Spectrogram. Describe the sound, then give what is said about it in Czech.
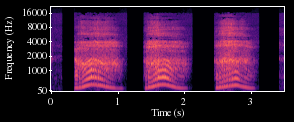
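A voice demonstrates the guttural French R three times, produced in the throat, each a throaty, raspy voiced rumble lasting under a second, evenly spaced with short pauses, fairly loud. “Jak správně vyslovit francouzské R”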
